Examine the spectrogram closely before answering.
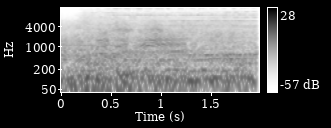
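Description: A swirling wind gusts.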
